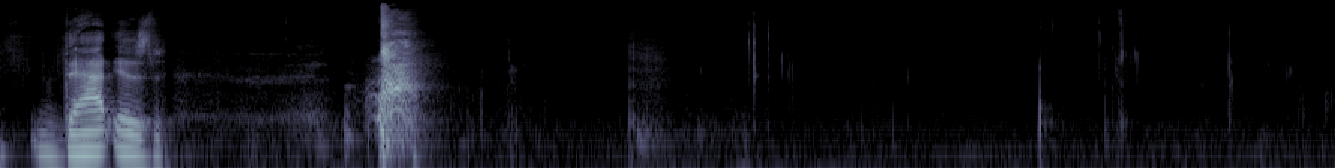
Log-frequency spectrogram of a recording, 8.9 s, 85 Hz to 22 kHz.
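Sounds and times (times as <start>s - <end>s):
speech: 0.2s - 1.2s
loud sneeze with a sharp breathy blast: 2.4s - 3.0s.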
